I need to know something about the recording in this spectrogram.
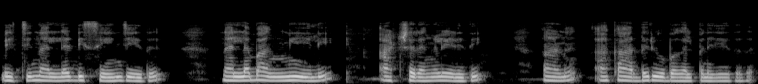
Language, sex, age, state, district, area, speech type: Malayalam, female, 45-60, Kerala, Wayanad, rural, spontaneous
